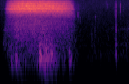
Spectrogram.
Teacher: there is no voice behind this s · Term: voiceless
